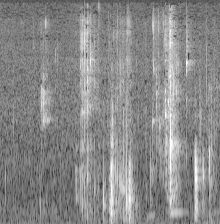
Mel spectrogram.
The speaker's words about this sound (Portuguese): Mas é isto, vou fazer uma pausa para beber água, desculpem.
